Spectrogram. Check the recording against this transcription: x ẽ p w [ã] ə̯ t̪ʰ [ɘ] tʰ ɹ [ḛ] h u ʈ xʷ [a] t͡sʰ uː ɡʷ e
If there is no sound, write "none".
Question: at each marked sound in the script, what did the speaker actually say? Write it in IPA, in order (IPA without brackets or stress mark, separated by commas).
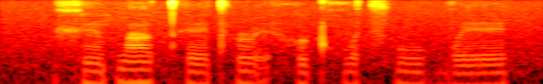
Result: ã, e, ḛ, a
